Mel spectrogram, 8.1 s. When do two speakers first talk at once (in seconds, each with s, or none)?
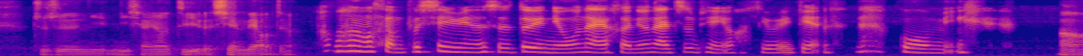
none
